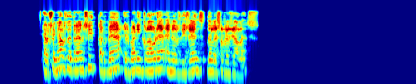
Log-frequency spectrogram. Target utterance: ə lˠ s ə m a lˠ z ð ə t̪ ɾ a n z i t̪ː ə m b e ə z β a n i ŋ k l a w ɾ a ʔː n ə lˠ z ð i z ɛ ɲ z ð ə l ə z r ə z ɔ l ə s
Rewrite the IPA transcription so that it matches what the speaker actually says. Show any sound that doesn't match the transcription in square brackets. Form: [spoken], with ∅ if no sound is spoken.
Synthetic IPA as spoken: ə lˠ s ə [ɲ] a lˠ z ð ə t̪ ɾ a n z i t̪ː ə m b e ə z β a n i ŋ k l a w ɾ [ə] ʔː n ə lˠ z ð i z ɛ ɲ z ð ə l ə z r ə [ʒ] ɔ l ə s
